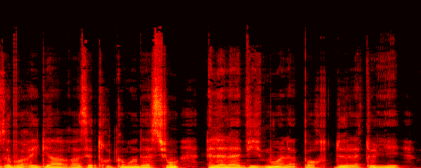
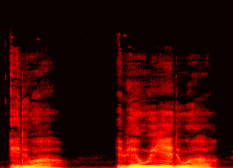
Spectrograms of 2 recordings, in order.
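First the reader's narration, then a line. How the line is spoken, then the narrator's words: Exclaimed. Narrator (French): s'écria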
